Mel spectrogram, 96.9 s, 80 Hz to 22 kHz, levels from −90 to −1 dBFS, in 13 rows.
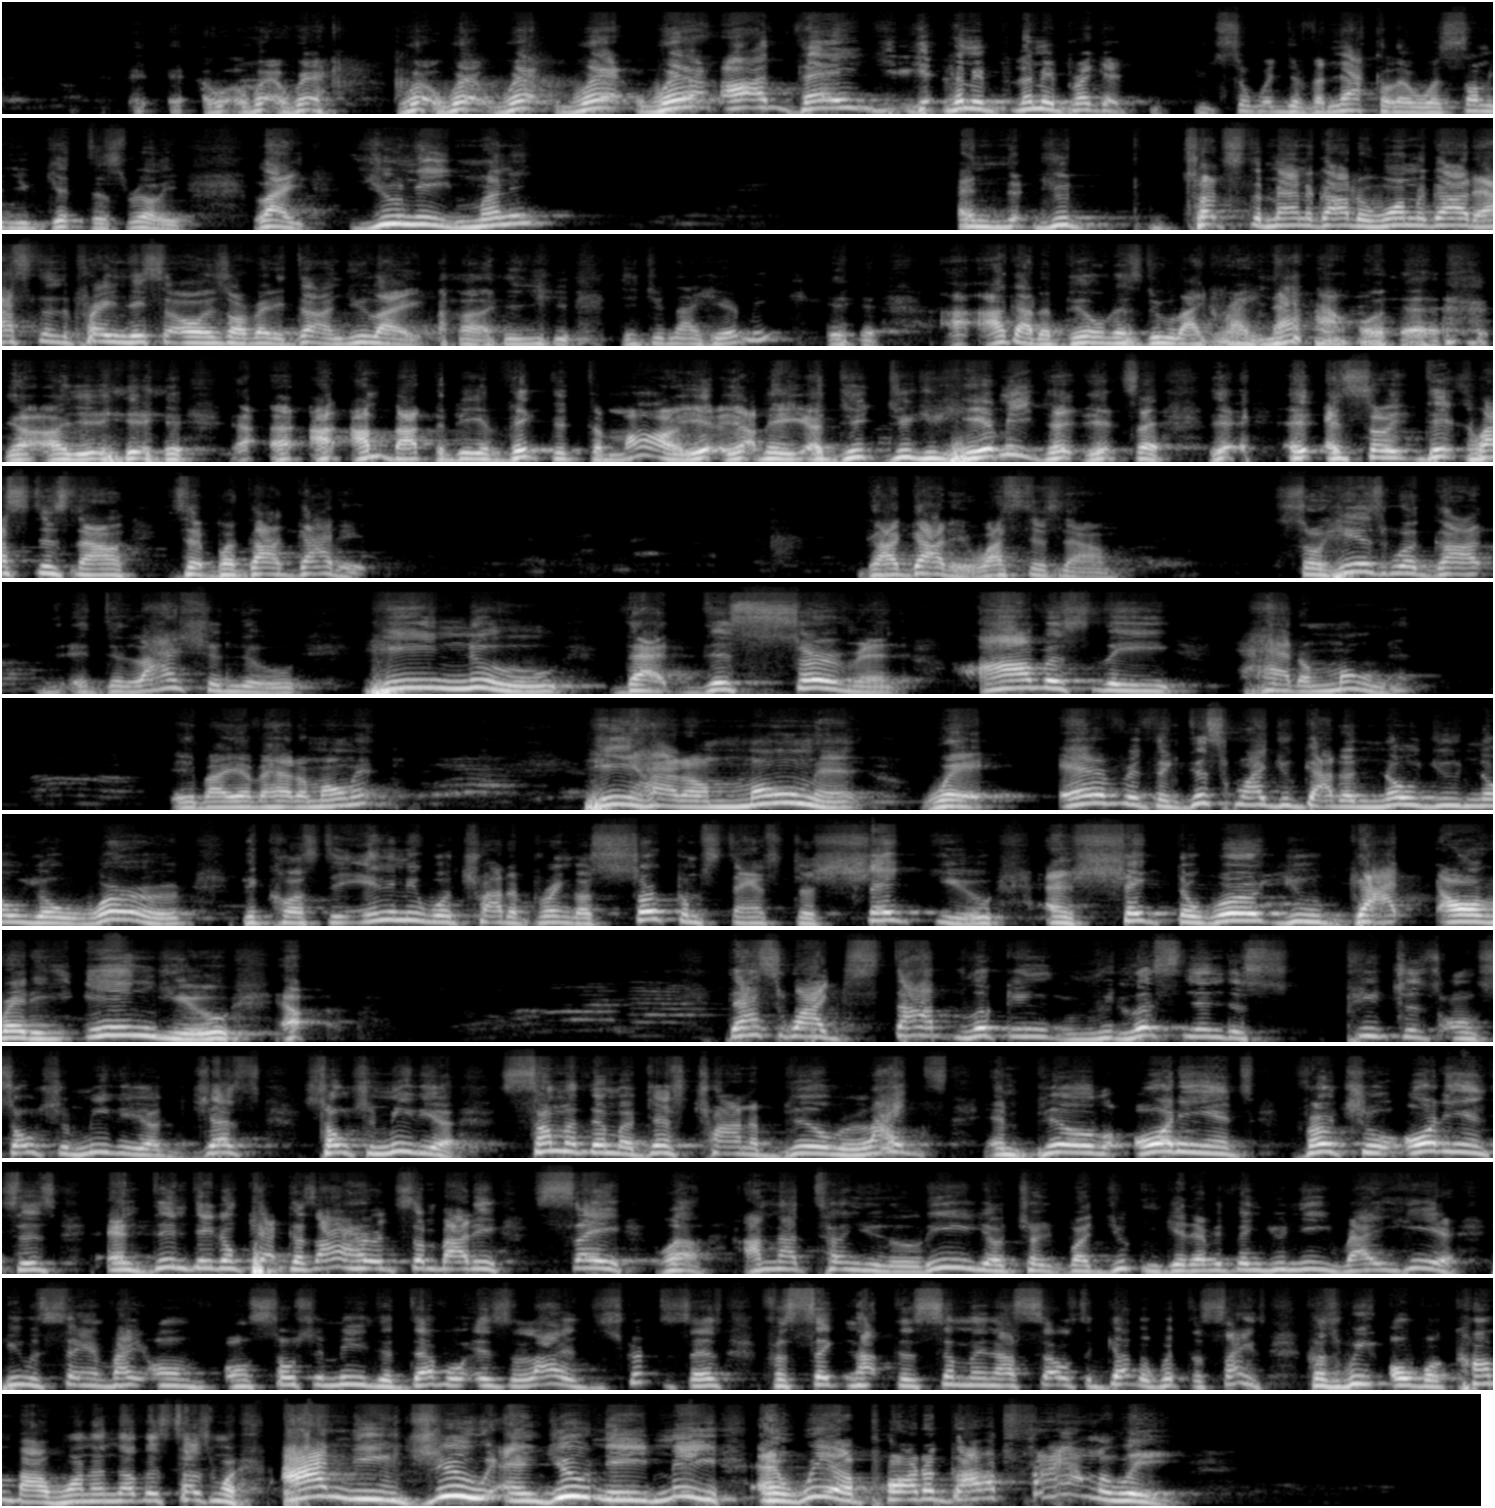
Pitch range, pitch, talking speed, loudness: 170-235 Hz, 200 Hz, 165 wpm, -22 LUFS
